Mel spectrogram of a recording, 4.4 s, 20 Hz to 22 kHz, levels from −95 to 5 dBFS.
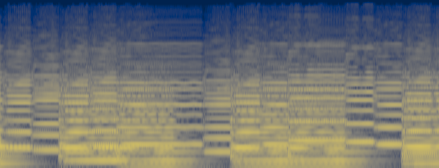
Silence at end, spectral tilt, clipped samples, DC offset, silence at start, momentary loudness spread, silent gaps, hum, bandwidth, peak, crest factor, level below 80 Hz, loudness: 0 s; -5 dB/octave; under 0.1%; under 0.1%; 0 s; 4 LU; none; none; 15 kHz; -4 dBFS; 12 dB; -38 dBFS; -17 LUFS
